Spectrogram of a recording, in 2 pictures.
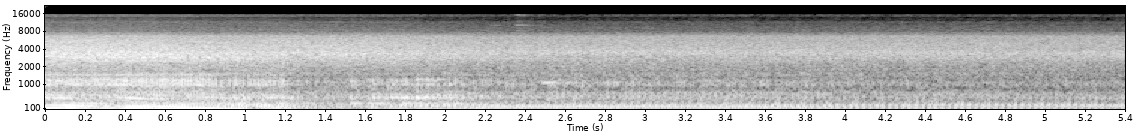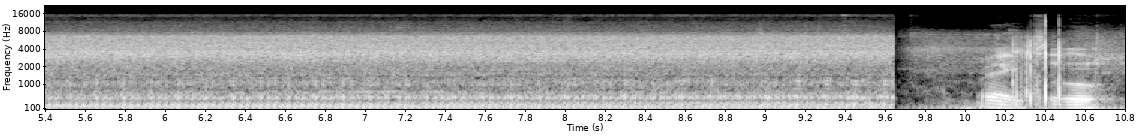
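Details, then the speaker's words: Mazda 3 with a head gasket leak (coolant in the oil, coolant lost through the exhaust, white smoke): hard start after long cranking, then a rough, lumpy misfiring run. "what issue they are also having is getting hard start done i missed fire and a lot of white smoke"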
